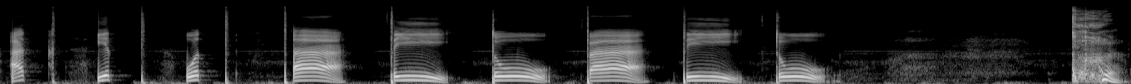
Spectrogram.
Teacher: huruf t Dia Hanya berupa percikan nafas tidak mengalir nafas maka perhatikan ketika melafazkan huruf tnya pastikan jangan mengalir nafasnya tapi · Bukan atnya dulu, dia berhenti dulu kan suaranya, baru keluar percikan nafasnya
